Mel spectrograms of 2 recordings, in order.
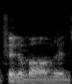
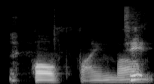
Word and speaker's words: Finebaum: I don't know why you're calling him Finnenbaum. Sorry, he probably heard me mispronounce his name. It's Paul Finebaum.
